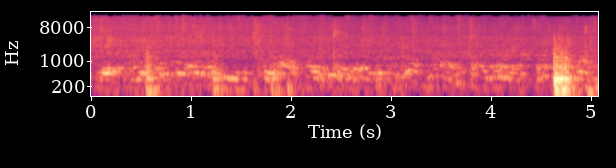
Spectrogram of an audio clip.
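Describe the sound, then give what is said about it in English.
Food sizzles in a frying pan as it is stirred, with a steady crackling hiss, punctuated by a few soft scrapes and a brief louder clatter near the end. “This frying pan tends to spin round when you're stirring it, though.”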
